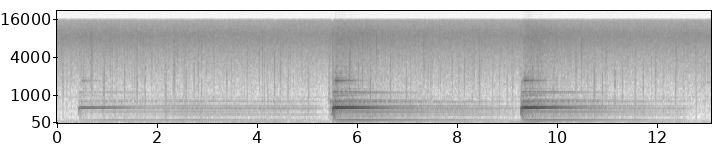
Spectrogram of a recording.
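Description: A large church bell tolling: three slow strikes, the first softer than the other two, each left to ring on and fade away.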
